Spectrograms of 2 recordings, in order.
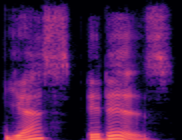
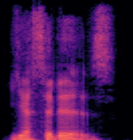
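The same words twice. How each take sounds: First: Said in the usual way. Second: "yes, it is" linked with no break; words blended together. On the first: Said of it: "maybe I should say". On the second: Shown as a demonstration. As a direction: run "yes, it is" into one word. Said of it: "Or maybe I should say".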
